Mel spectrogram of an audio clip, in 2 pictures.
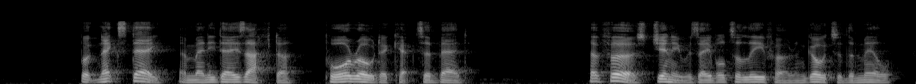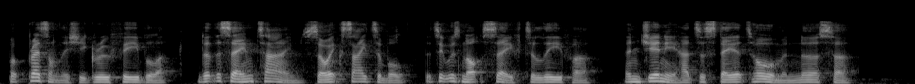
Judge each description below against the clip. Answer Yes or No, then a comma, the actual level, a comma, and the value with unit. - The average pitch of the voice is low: Yes, low, 110 Hz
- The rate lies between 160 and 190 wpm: Yes, average, 180 wpm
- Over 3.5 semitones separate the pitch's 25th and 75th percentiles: Yes, average, 4.3 semitones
